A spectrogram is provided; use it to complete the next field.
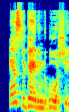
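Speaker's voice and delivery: ordinary delivery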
